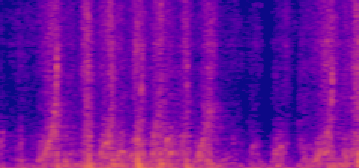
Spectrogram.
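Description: A Shiba Inu scrabbling and digging at a fleece blanket and the fabric of its pet bed: a run of quick, irregular scratching rustles that eases off near the end.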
